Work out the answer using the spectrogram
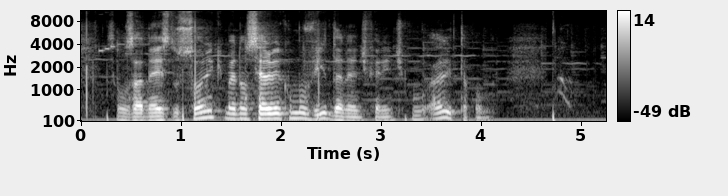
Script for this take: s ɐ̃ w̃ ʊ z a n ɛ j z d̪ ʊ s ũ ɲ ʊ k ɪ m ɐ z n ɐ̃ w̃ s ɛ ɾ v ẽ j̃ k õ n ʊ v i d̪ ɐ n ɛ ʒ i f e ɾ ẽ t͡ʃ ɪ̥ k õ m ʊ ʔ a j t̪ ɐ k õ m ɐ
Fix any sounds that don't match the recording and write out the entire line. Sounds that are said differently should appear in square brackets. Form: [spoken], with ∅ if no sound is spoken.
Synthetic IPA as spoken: s ɐ̃ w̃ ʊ z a n ɛ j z d̪ ʊ s [õ] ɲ ʊ k ɪ m ɐ z n ɐ̃ w̃ s ɛ ɾ v ẽ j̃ k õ [m] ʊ v i d̪ ɐ n ɛ [d͡ʒ] i f e ɾ ẽ t͡ʃ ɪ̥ k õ m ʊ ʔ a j t̪ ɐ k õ m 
